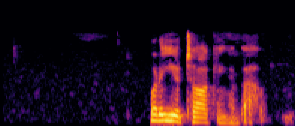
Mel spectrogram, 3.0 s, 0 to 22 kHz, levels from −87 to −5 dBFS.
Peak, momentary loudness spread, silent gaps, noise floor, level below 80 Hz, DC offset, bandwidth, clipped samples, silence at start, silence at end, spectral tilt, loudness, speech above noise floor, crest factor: -2 dBFS; 13 LU; none; -69 dBFS; -58 dBFS; under 0.1%; 8 kHz; under 0.1%; 1.5 s; 0.1 s; -5.5 dB/octave; -17 LUFS; 53 dB; 18 dB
